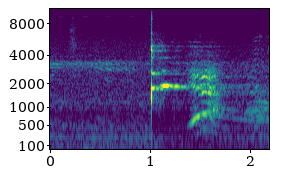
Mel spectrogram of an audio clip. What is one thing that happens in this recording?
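A bat hits a ball with a sharp crack.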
